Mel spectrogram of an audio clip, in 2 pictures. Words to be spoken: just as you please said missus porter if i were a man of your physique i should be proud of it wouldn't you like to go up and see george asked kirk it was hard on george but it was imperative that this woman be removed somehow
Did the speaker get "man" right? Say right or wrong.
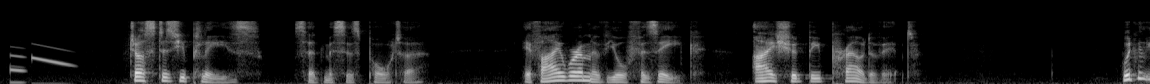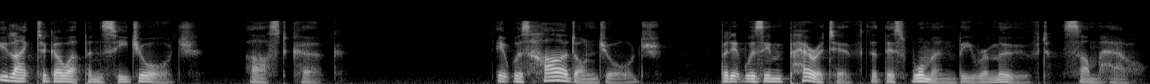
wrong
